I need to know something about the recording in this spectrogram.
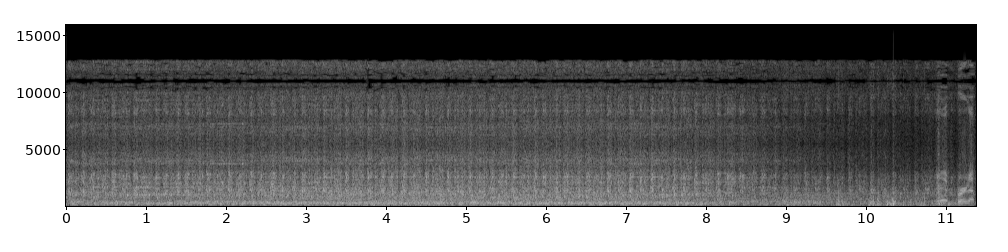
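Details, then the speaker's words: GM K3500 pickup, sat six months, cold started on starting fluid: the engine runs with a fast, high whirring chatter as the starter stays engaged; owner suspects the solenoid has melted internally. "I think the solenoid has melted internally"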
